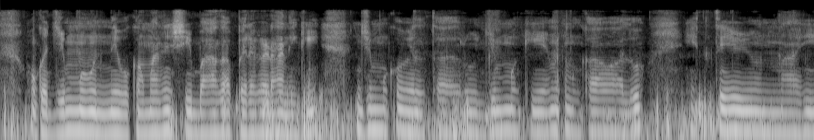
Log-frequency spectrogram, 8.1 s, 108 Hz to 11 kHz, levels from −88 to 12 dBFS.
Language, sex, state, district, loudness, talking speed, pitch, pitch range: Telugu, male, Andhra Pradesh, Sri Satya Sai, -16 LUFS, 110 wpm, 135 Hz, 130-140 Hz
